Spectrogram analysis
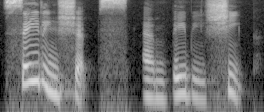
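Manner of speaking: sheep with a long E, ships with a short E, said slowly; slow "Sailing ships and baby sheep", stretching the long E in sheep; careful model reading. Shown as a demonstration. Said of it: "designed for people to differentiate the long E".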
